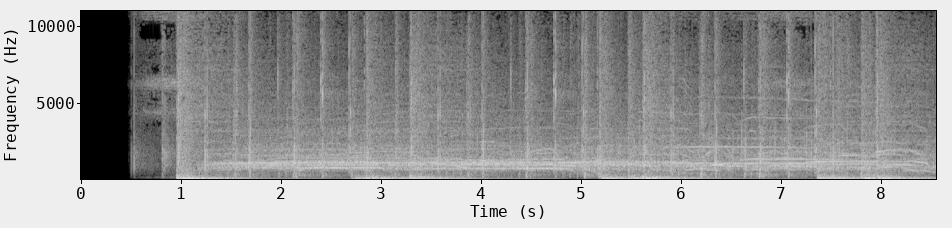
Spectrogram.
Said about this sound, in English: Thank you. Clap it up for yourself.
